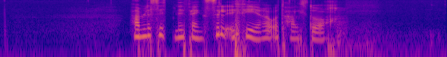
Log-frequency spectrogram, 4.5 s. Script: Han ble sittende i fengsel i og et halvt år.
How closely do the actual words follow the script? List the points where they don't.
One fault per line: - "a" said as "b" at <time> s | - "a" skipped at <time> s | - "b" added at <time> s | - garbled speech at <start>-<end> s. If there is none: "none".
- "fire" added at 2.4 s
